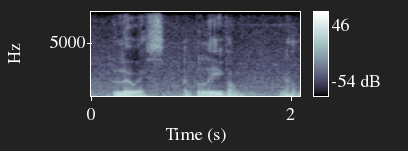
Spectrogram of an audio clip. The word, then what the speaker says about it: Lewes: in the comments I was gonna say it's Luis I believe him you have to meet correctly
